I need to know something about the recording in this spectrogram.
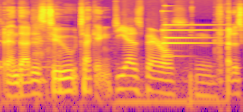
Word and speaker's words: Diez Barrels: Diaz barrels. That is correct. Technically pronounced Diez barrels.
